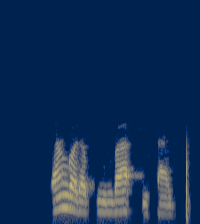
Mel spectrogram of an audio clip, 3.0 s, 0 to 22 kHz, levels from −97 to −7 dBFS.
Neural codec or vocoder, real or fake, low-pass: vocoder, 24 kHz, 100 mel bands, Vocos; fake; 3.6 kHz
